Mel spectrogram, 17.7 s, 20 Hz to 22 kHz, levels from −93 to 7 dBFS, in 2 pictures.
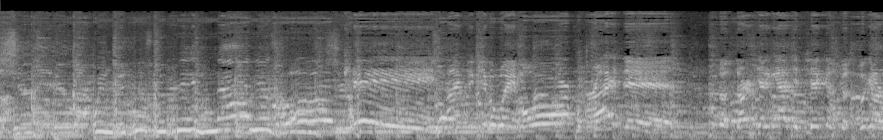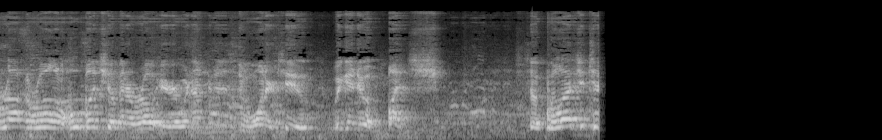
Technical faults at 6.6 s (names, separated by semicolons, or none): drift correction step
